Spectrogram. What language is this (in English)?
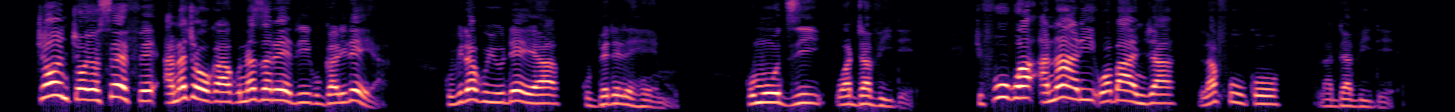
Nyanja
